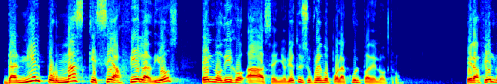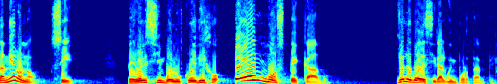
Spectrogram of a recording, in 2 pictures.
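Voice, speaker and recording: A man preaching a sermon in a high, lively voice that swoops up and down. He keeps asking his listeners questions and slows down to act out the scripture quotes with drama. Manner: rhetorical questions to the congregation, dramatic slowed quotes. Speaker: pastor.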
